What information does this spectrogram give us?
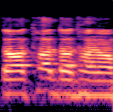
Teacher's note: जब आप त थ द ध न बोलोगे तो दांत और जीभ के बीच संपर्क होता है ना, तो बिना दांत के त थ द ध नहीं बोला जा सकता।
